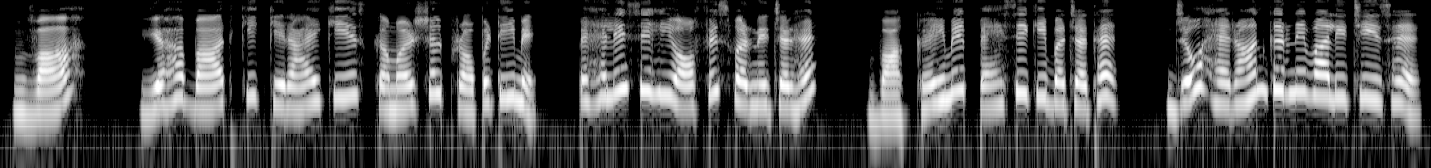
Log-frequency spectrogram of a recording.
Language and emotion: Hindi, surprised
